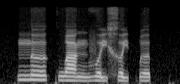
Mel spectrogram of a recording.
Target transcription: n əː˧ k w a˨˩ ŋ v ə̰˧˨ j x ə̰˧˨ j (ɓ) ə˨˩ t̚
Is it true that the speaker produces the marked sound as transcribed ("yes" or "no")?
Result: yes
